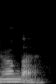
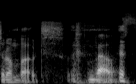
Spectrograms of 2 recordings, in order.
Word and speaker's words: Rombouts: occasion, we have Rombo. Is it Rombo? I always get it wrong, right? Wrong, right? Well, if we pronounce it correctly, it's Rombouts. Rombouts.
